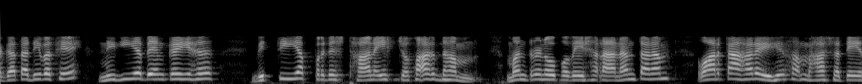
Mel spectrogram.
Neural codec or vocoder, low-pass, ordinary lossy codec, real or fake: codec, 16 kHz, 1 kbps, X-Codec, WavLM features, trained on Multilingual LibriSpeech; 3.6 kHz; none; fake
